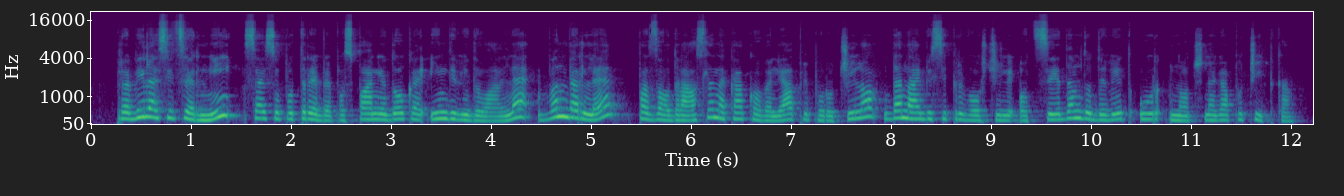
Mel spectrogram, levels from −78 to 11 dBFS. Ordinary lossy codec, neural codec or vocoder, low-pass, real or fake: Opus, 16 kbps; codec, 44.1 kHz, 7.8 kbps, Pupu-Codec; 19.8 kHz; fake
